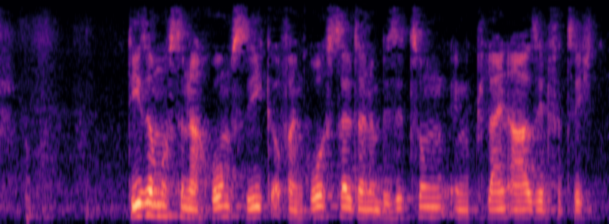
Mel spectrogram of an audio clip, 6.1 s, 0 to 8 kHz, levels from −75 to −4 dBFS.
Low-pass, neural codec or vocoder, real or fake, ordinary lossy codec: 7.2 kHz; none; real; MP3, 32 kbps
